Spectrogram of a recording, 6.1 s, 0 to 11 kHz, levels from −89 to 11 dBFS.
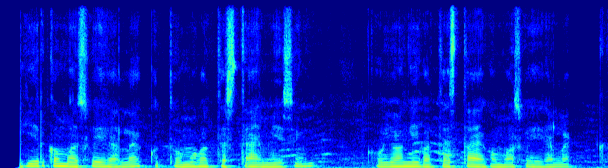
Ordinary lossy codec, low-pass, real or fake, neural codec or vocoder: none; none; fake; vocoder, 22.05 kHz, 80 mel bands, WaveNeXt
